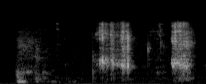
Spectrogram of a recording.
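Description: Close-up crunching on Cheetos cheese puffs, a few loud crisp bites in quick succession with brief pauses between, very near the microphone and with no one talking.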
